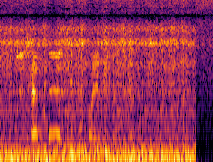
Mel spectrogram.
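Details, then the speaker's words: Furnace after a dirty flame sensor was cleaned; the igniter fires, then a steady low roar holds evenly with no flame dropout or cycling, running normally. "There goes the igniter. flames are on and now it's running."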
